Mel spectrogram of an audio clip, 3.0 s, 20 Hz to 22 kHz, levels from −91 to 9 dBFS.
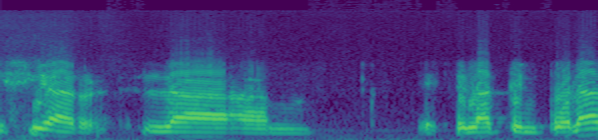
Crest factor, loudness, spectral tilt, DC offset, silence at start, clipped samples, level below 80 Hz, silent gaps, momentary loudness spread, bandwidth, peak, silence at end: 14 dB; -19 LUFS; -5 dB/octave; under 0.1%; 0 s; under 0.1%; -58 dBFS; none; 14 LU; 16 kHz; -4 dBFS; 0 s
